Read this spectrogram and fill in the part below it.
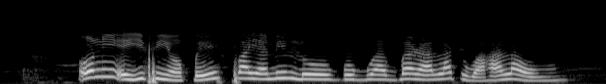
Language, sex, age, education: Yoruba, female, 15-29, tertiary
